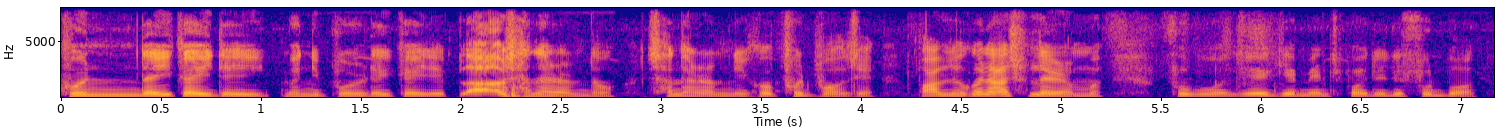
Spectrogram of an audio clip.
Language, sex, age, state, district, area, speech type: Manipuri, male, 18-30, Manipur, Chandel, rural, spontaneous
